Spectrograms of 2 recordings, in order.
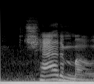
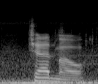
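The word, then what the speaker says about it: CHAdeMO: cars to use what's called chad mo charging c-h-a-d-e-m-o i'm pretty sure it's how it's spelled chad mo and that uh it's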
